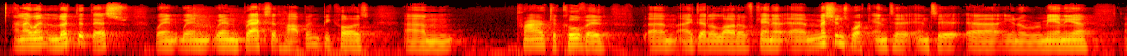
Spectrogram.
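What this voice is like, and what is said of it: Northern Irish accent. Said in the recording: “I have a Northern Irish accent”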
